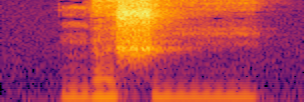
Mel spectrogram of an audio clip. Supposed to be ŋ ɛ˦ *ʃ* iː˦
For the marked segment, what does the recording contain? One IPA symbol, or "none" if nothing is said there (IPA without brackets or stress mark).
ʃ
